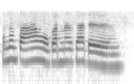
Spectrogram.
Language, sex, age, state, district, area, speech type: Bodo, female, 30-45, Assam, Kokrajhar, rural, conversation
